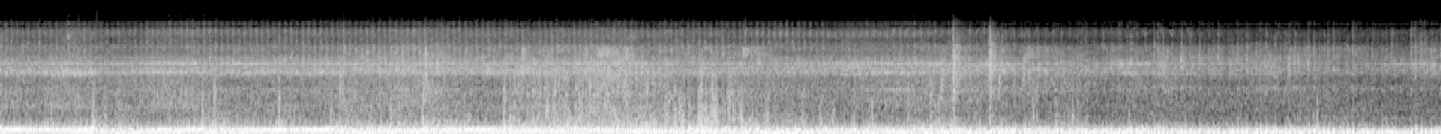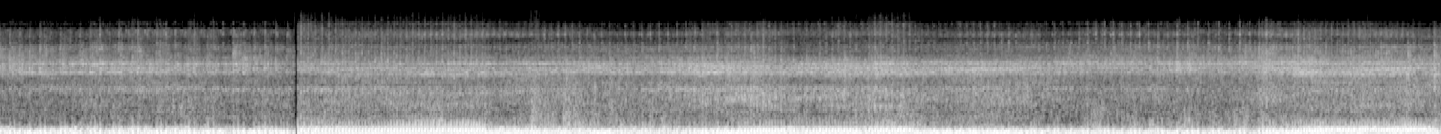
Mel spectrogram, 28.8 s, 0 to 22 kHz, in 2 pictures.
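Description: A 2007 Harley-Davidson Sportster 883 Custom's air-cooled V-twin engine running as the bike is ridden. The engine note swells under throttle a few times.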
